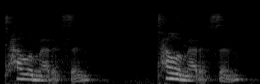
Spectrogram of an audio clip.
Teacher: tele medicine with stress on the first syllable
